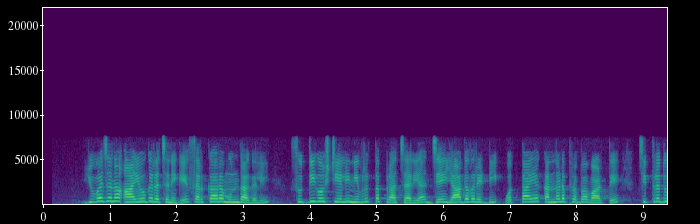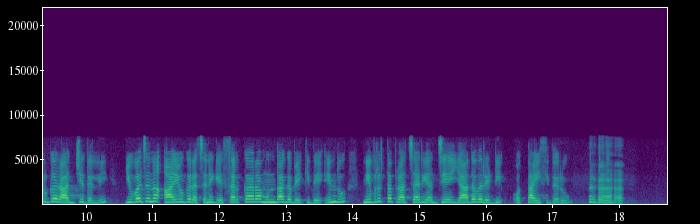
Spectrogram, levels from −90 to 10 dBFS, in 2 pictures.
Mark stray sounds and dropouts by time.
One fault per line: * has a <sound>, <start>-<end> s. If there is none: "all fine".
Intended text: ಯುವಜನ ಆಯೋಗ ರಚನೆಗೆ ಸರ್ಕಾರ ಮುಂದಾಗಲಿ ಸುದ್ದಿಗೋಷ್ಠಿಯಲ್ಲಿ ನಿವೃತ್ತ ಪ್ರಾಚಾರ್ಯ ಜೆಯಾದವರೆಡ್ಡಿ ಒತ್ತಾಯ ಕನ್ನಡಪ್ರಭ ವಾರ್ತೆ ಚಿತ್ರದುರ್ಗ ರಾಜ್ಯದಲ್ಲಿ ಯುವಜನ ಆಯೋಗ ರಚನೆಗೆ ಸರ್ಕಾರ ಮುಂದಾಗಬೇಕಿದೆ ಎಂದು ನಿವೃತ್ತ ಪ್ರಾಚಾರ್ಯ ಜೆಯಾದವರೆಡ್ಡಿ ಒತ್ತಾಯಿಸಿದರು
* has a laugh, 17.5-18.1 s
